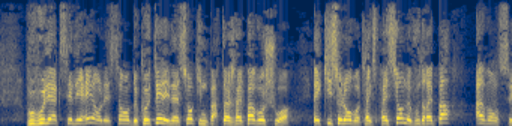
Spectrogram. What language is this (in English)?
French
